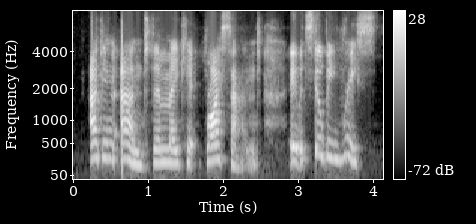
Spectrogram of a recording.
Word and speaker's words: Rhysand: of Thorns and Roses, they keep calling Rhysand. I know. I will admit, when I was reading it, that was how I was pronouncing it in my head. However, eventually, like, I trained my brain to say Rhysand, and that it makes more sense with Rhys for short.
